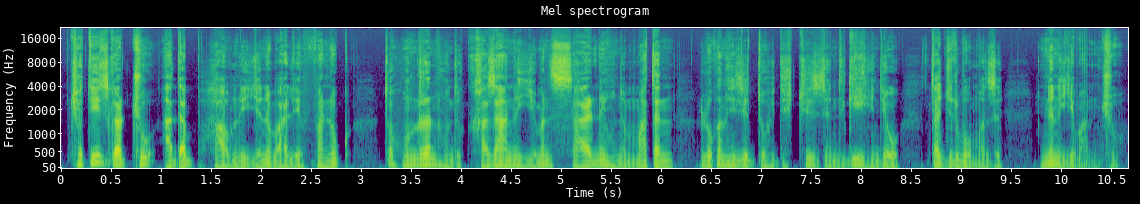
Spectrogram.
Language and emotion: Kashmiri, neutral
